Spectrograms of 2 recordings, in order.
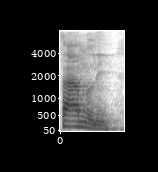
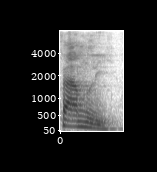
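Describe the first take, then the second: No difference in how they are said.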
